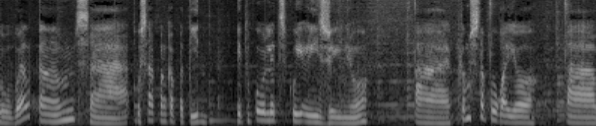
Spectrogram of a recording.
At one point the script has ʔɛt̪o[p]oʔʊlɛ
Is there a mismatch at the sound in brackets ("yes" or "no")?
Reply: no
